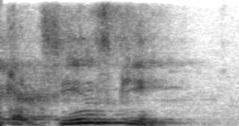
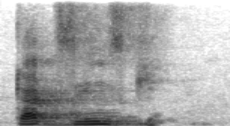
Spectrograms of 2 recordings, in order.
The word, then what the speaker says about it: Kaczynski: No, no lo pronuncié bien porque para poder pronunciarlo bien tenía que meter la C bien. – Ah, pues te queda muy bien cesación. Cesación. – Por, eso yo sí le dije Kaczynski. Kaczynski.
